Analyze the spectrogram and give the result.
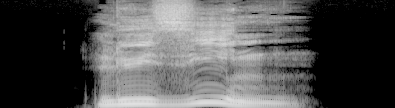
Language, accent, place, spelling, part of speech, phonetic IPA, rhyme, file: German, Germany, Berlin, Lysin, noun, [lyˈziːn], -iːn, De-Lysin.ogg
- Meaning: lysine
